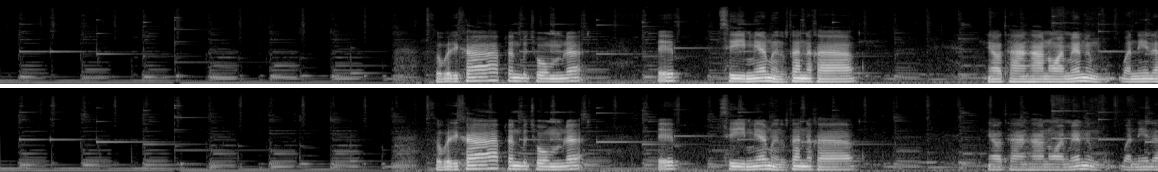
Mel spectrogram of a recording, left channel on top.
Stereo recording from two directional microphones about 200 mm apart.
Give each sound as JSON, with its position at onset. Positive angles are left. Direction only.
{"t": 4.4, "sound": "speech", "side_deg": 0}
{"t": 7.2, "sound": "speech", "side_deg": 15}
{"t": 9.8, "sound": "speech", "side_deg": 25}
